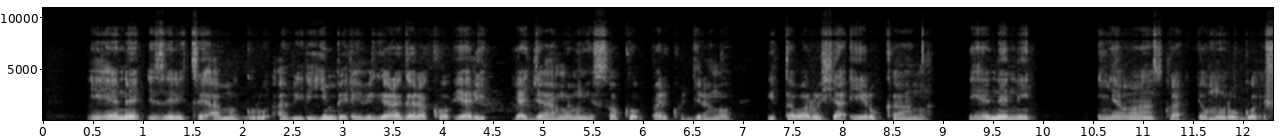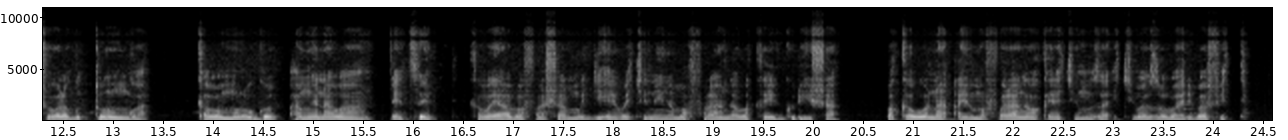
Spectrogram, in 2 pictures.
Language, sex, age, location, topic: Kinyarwanda, male, 18-24, Huye, agriculture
